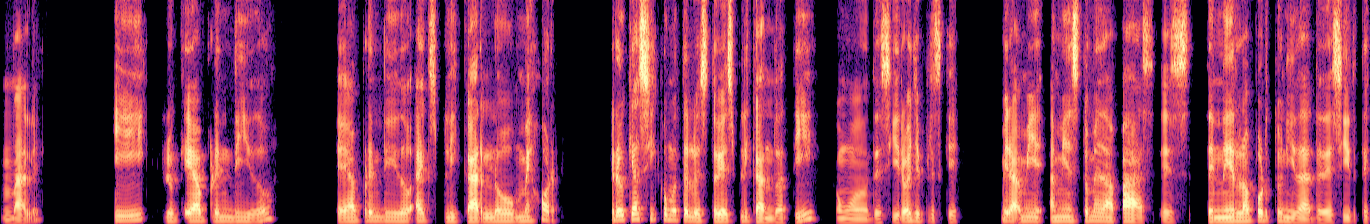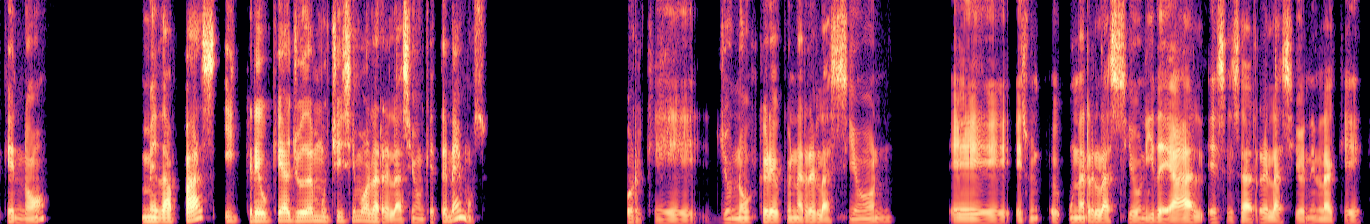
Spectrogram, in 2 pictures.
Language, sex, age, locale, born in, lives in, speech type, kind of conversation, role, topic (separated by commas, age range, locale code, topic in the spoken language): Spanish, male, 25-29, es-CO, Colombia, Netherlands, conversation, podcast, guest, ¿Cómo estableces límites sin sentirte egoísta?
